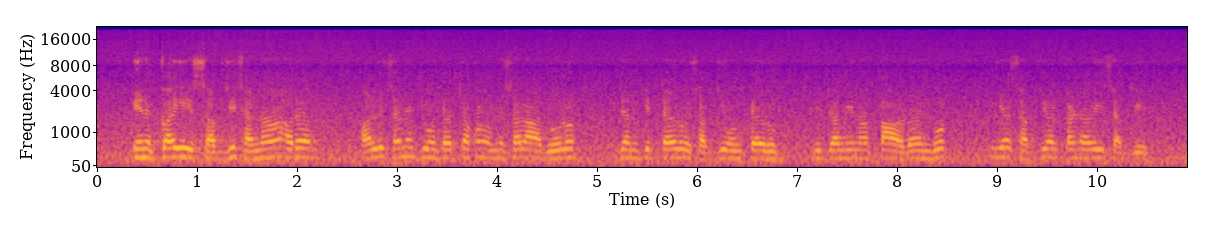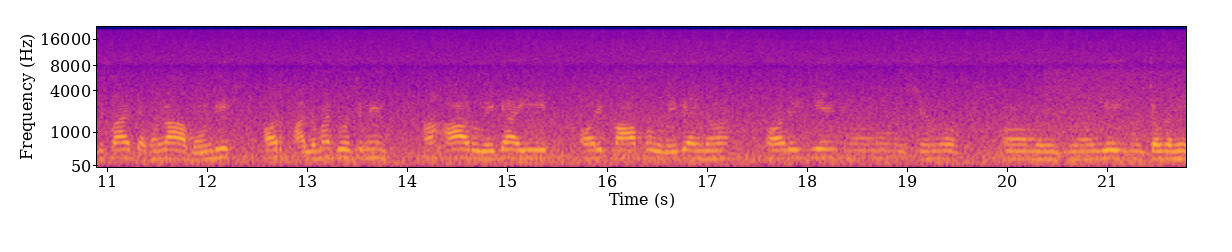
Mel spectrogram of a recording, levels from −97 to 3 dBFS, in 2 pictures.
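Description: No technical faults are present.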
